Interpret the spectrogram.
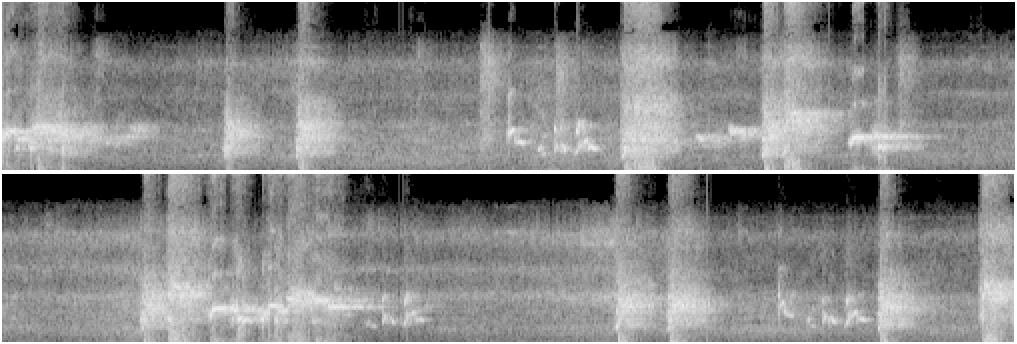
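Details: Moroccan common bulbul in vigorous, chattering song: repeated loud, bubbling whistled phrases and liquid warbles broken by sharp bursts, coming in clusters with short pauses throughout.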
